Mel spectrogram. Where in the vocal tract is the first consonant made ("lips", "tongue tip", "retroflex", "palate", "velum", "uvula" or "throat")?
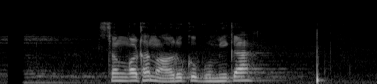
tongue tip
